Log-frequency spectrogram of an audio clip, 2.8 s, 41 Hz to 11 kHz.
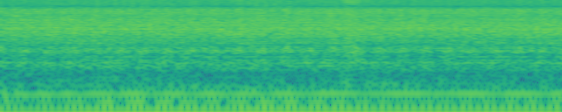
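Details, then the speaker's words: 1983 Land Rover Series 3 long wheelbase at idle after fitting acoustic matting: steady deep drumming hum with droning buzz, roof panel resonating from engine vibration, stops when pressed by hand; roof panel vibration at idle. "I can already hear the difference in the front just with it ticking over. You can hear the roof starting to vibrate."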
